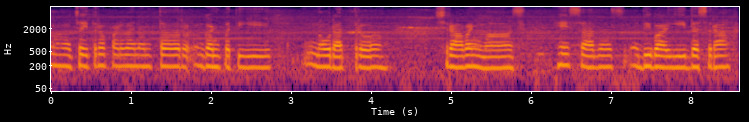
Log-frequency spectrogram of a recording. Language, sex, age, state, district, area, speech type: Marathi, female, 45-60, Maharashtra, Nanded, urban, spontaneous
